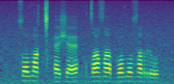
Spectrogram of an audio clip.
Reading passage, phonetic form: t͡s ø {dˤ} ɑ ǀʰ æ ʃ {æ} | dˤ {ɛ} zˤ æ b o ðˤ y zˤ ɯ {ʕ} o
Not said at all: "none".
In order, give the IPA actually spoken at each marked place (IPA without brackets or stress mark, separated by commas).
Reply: ðˤ, æ, æ, r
